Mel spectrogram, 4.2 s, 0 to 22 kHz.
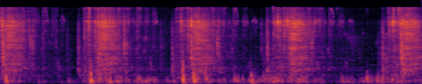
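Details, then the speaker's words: Honda CD70 motorcycle kicked over during a spark test: the engine spins about once a second but never catches; very poor spark that cannot jump a 1-inch gap, an ignition system fault. "We are getting a very poor spark while taking the cable very close to the ground earth on engine. This spark is not enough to start the engine."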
